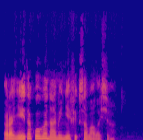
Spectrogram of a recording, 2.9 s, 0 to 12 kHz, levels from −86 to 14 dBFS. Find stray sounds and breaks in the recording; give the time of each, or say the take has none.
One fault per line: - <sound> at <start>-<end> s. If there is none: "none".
none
